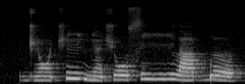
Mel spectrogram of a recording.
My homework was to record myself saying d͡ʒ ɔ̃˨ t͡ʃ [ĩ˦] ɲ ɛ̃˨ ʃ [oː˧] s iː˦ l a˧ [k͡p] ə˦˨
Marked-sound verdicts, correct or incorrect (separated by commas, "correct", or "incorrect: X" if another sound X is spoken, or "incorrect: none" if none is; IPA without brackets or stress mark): correct, incorrect: o˧, incorrect: ɡ͡b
